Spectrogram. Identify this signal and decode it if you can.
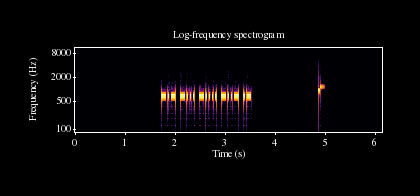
Morse code, heard as a keyed tone, about 35 wpm, 700 Hz. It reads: KB6XA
